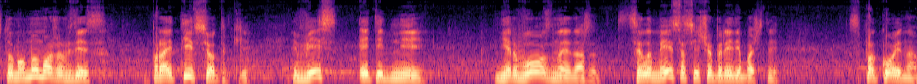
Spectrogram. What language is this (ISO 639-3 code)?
rus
